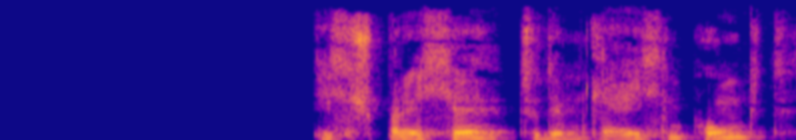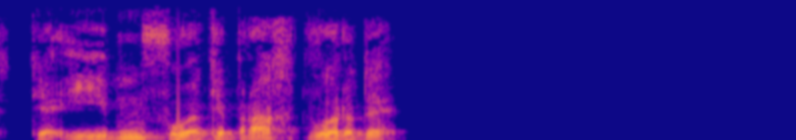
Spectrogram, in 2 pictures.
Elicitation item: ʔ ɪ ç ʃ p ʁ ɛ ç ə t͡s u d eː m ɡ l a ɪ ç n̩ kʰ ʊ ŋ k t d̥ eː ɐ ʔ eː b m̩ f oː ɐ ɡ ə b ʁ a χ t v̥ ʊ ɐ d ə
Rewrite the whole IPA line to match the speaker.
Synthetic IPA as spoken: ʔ ɪ ç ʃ p ʁ ɛ ç ə t͡s u d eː m ɡ l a ɪ ç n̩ pʰ ʊ ŋ k t d̥ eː ɐ ʔ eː b m̩ f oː ɐ ɡ ə b ʁ a χ t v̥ ʊ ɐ d ə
